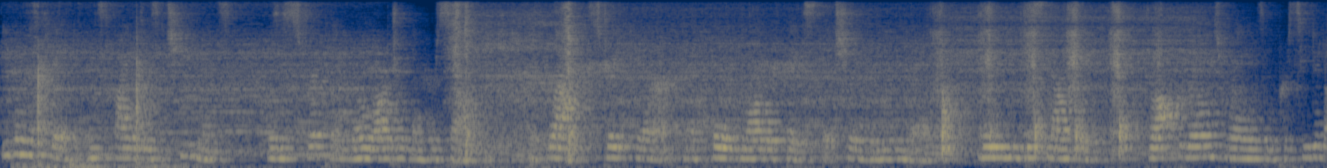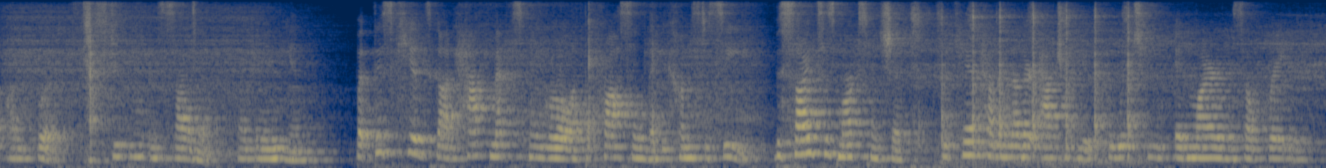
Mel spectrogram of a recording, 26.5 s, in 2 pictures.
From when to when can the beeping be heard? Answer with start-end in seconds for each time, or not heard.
not heard.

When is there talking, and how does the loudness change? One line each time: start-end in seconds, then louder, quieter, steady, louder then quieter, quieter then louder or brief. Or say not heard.
0.0-26.4 louder.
